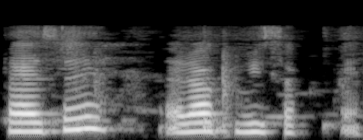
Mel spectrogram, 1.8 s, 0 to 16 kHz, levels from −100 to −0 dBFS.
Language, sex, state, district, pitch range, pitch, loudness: Hindi, female, Bihar, Vaishali, 220-275 Hz, 235 Hz, -17 LUFS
